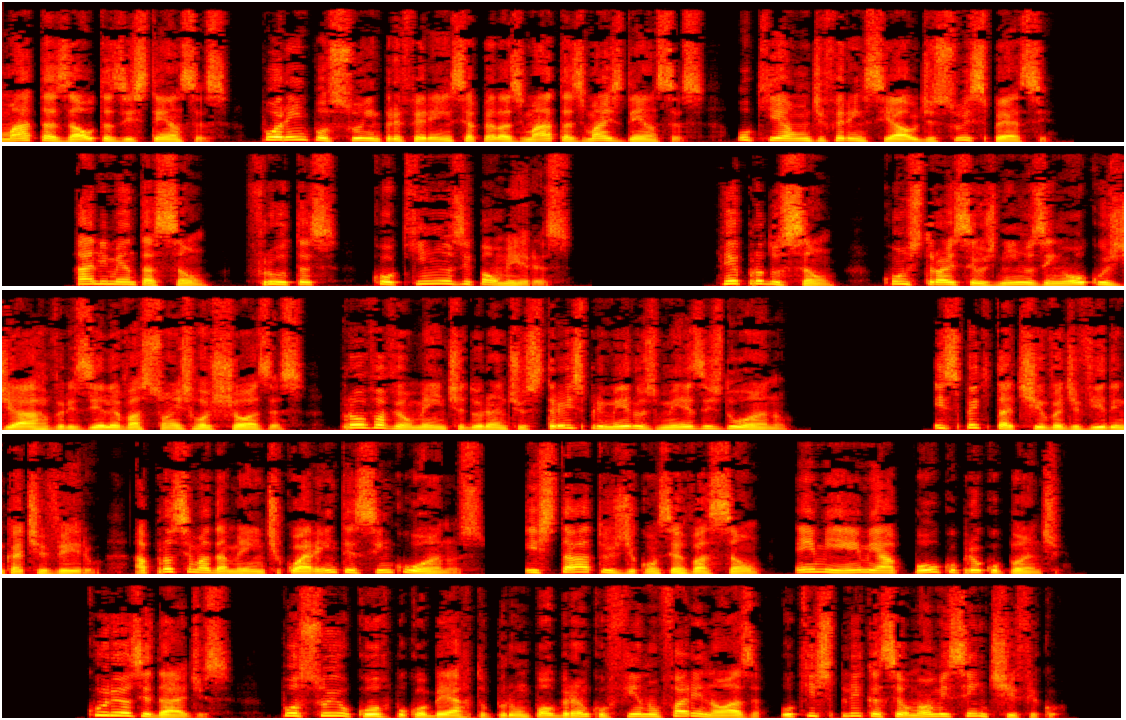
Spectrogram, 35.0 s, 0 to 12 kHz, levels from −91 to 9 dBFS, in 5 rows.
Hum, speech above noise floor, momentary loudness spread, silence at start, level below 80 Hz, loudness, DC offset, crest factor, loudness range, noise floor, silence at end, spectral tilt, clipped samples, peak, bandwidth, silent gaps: none; over 69 dB; 8 LU; 0 s; -62 dBFS; -21 LUFS; under 0.1%; 18 dB; 3 LU; under -90 dBFS; 0.4 s; -5 dB/octave; under 0.1%; -4 dBFS; 12 kHz; 6.70-7.40 s, 10.70-11.39 s, 19.07-19.77 s, 24.05-24.30 s, 27.80-28.50 s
